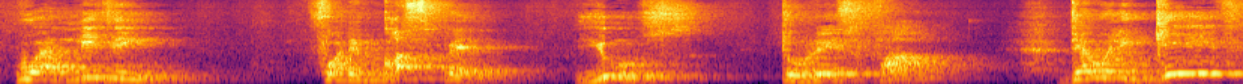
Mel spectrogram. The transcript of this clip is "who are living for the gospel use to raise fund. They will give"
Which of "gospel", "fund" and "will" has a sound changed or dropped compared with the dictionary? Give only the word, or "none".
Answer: fund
